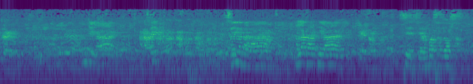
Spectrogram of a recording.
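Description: A man sings loudly through a loudspeaker in the open air.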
